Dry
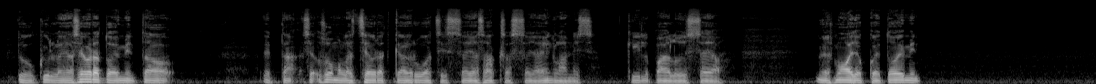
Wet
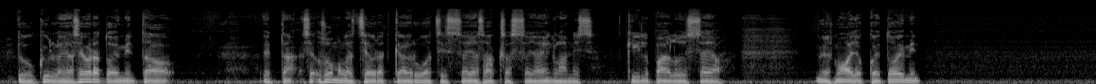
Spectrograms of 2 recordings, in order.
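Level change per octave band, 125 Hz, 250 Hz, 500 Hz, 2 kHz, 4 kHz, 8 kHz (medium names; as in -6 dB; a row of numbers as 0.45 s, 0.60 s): -1.5 dB, -5.0 dB, -5.5 dB, 0.0 dB, +1.5 dB, +1.5 dB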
